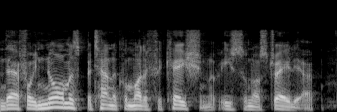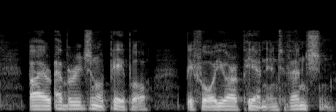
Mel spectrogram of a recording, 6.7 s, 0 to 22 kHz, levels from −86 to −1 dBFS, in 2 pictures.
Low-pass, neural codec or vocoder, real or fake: 7.2 kHz; codec, 16 kHz, 16 kbps, FreqCodec, larger model; fake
